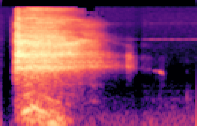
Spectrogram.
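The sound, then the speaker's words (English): A long breathy sighing exhale pushed out through the mouth with the tongue out, as in a cleansing lion's breath yoga exercise, loud and airy at the start and fading gradually over more than a second. “we're going to do a cleansing lion's breath, which is going to be a deep inhale through your nose. And then it'll be followed out by sighing it out through your mouth with your tongue out. And it'll sound a little like this.”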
